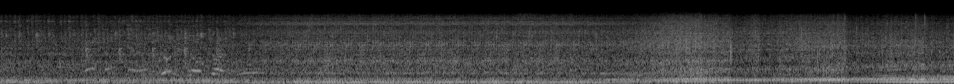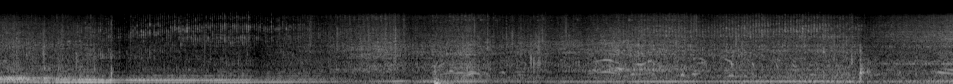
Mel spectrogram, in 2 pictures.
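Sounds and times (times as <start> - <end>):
sports car engine running: 7.6 - 19.0.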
